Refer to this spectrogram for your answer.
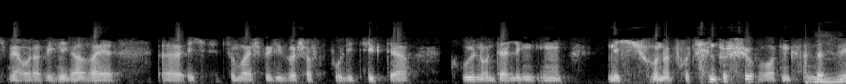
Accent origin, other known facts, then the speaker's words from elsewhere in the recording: Lower Saxony, Germany; Ich bin jetzt niemand aus Heidenau. Ich komme aus Niedersachsen.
